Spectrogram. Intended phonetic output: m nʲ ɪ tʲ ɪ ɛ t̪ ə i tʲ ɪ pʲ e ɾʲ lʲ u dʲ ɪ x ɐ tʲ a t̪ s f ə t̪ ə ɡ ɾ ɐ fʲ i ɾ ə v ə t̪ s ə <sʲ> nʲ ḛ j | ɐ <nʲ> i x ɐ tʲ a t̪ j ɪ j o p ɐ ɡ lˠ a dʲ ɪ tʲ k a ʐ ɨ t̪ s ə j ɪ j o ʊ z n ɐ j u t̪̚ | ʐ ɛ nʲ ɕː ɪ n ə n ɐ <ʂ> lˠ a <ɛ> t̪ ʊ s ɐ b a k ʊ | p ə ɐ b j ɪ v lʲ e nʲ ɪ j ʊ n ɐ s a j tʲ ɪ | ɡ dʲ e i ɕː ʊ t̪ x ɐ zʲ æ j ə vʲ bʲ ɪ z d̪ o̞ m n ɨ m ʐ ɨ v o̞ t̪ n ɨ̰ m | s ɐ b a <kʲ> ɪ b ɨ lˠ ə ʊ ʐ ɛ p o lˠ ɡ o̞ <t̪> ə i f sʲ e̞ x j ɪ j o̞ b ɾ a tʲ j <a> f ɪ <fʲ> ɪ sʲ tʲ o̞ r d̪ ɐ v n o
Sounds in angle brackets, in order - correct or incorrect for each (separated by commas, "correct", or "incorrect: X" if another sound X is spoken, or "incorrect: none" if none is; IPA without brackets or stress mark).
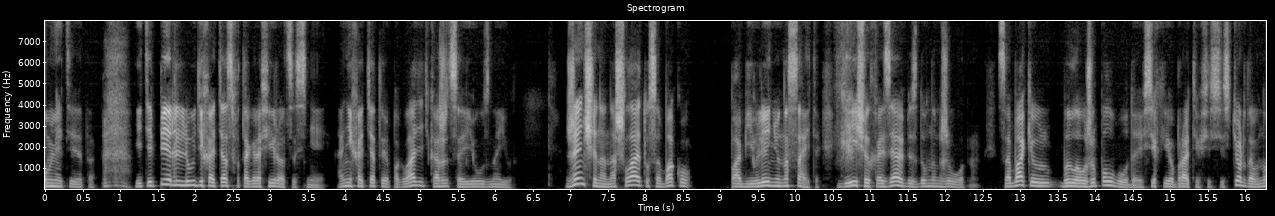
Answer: correct, correct, correct, correct, correct, incorrect: d̪, incorrect: ə, incorrect: sʲ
